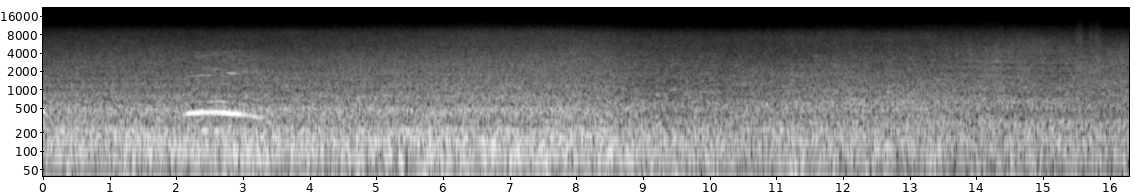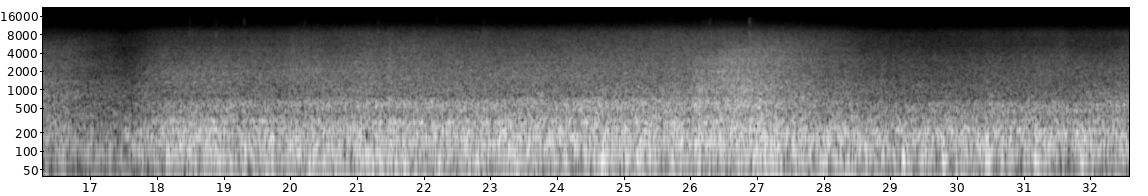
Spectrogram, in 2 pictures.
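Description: Ocean surf: the steady wash of breaking waves and whitewash, dipping briefly about halfway through and swelling louder near the end. A short arched call sounds about two seconds in.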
